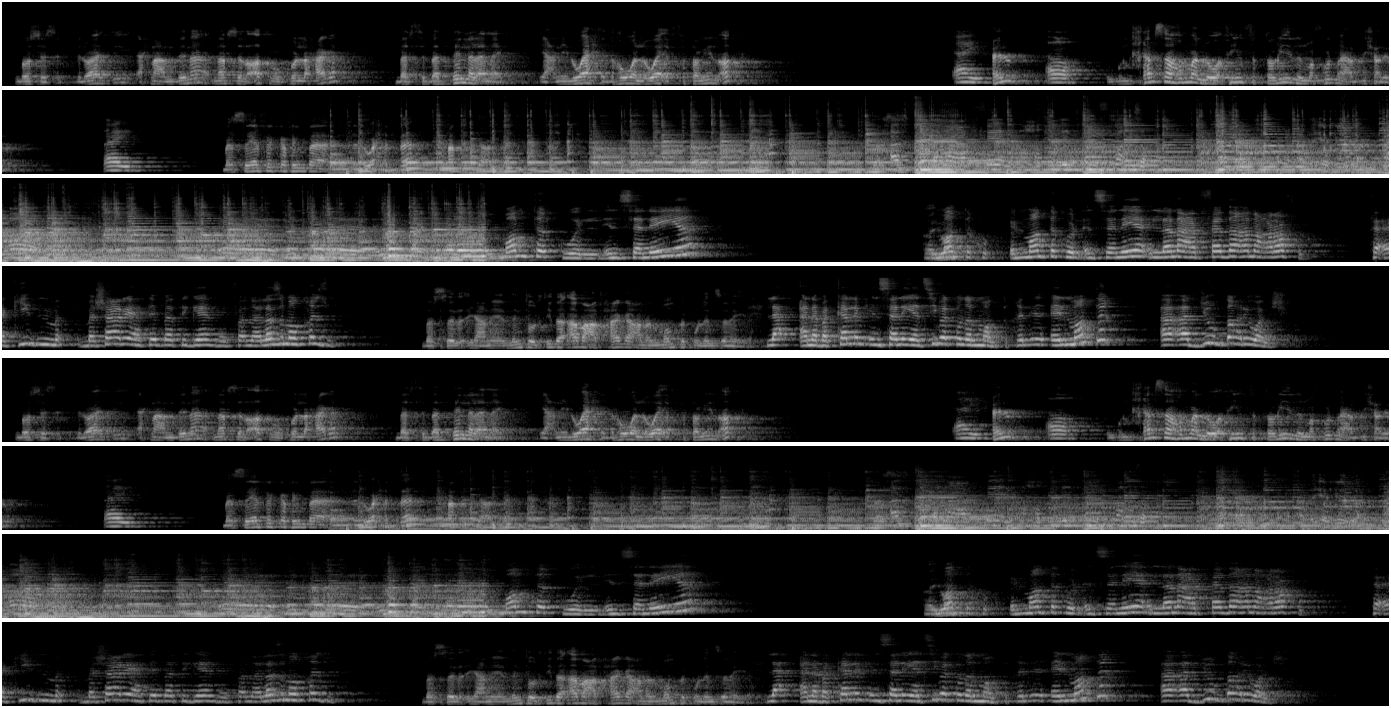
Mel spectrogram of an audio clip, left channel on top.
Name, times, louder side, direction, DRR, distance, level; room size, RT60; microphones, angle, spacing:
voice 1, 0.1-3.4 3.9-5.0 5.4-7.3 9.9-10.1 11.0-14.0 16.1-19.0 22.6-22.8 26.9-27.8 37.0-37.3 45.8-49.1, left 2 dB, 15° left, 8 dB, 0.8 m, -31 dB
voice 2, 9.5-9.9 10.5-10.8 14.9-15.3 22.7-25.4 27.8-28.3 29.9-34.7 37.0-40.7 41.4-45.0 49.3-52.8 53.2-54.4, left 4 dB, 40° left, 10 dB, 0.4 m, -28 dB
sound 1, 17.1-32.6, left 5 dB, 85° left, 0.6 m, -24 dB
16.0 x 10.5 x 4.9 m, 1.1 s
head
